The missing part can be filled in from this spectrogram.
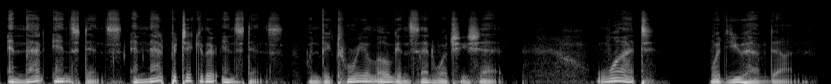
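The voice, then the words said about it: Narrator-style reading voice. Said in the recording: “I'm reading in my narration voice.”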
